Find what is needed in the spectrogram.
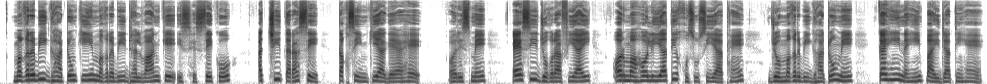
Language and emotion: Urdu, neutral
